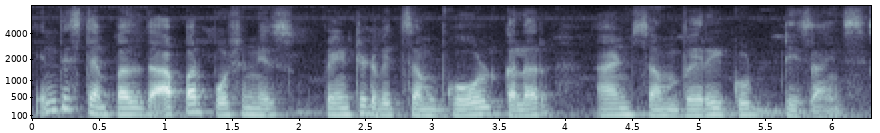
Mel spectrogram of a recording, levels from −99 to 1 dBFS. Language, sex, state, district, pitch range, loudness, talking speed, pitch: English, male, Karnataka, Bangalore, 110-130 Hz, -21 LUFS, 160 wpm, 120 Hz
